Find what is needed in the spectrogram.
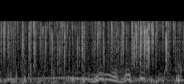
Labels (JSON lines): {"label": "biophony, cascading saw", "recorder": "SoundTrap 600 or HydroMoth"}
